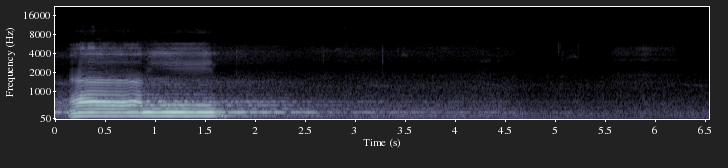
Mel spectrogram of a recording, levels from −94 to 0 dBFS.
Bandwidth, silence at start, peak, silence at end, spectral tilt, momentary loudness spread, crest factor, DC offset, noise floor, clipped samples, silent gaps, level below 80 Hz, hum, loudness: 6 kHz; 0 s; -16 dBFS; 3.15 s; -9.5 dB/octave; 22 LU; 18 dB; under 0.1%; -64 dBFS; under 0.1%; none; -68 dBFS; none; -29 LUFS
